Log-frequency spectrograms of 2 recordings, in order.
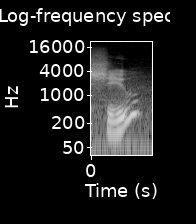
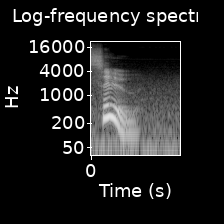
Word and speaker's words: Sue: she know my name your name is Shu fudge asked no it's Sue no way I was going to tell the cop my sister can't pronounce the sh sound finally finally I got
